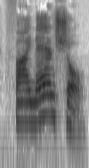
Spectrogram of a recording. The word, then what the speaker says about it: financial: has a familiar face financial three syllables fi nan sho new york is a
